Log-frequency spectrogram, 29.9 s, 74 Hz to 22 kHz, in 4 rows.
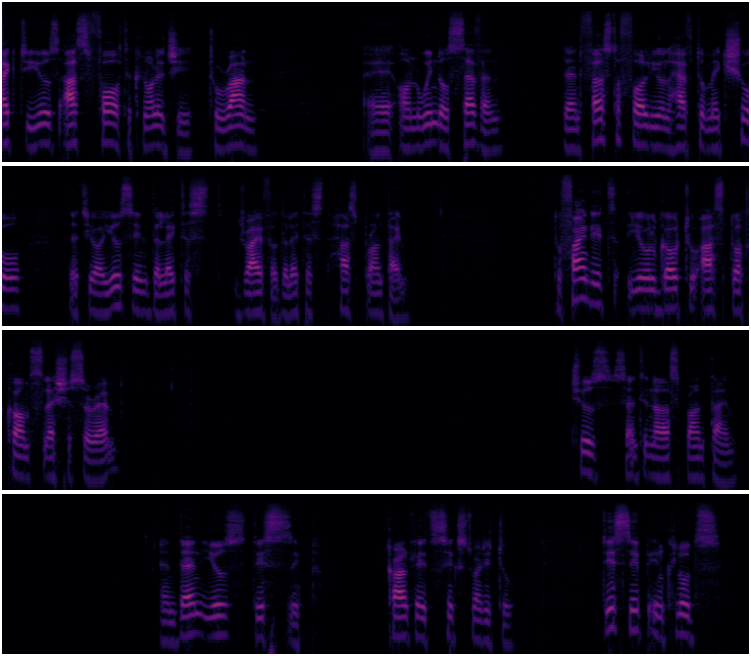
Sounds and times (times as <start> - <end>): Speech: 0.0 - 2.6, 3.6 - 5.0, 5.6 - 11.6, 13.0 - 16.1, 20.6 - 22.3, 24.0 - 25.6, 26.3 - 27.6, 28.4 - 29.6.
